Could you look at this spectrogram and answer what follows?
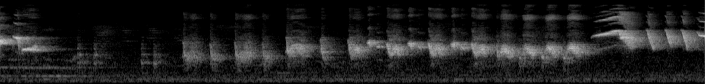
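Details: Fighting Chinese hwamei from Ha Giang. After a few whistled notes and a quiet pause, it delivers a string of harsh, buzzy repeated notes that build in loudness, then ends on bright high whistles.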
